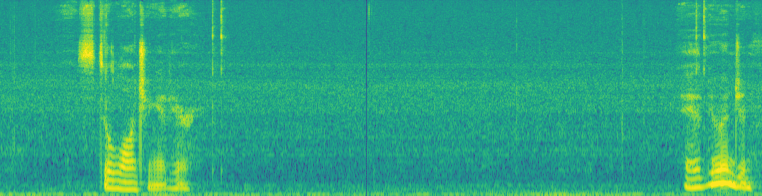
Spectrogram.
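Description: A middle-aged man speaks calmly into a close microphone.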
